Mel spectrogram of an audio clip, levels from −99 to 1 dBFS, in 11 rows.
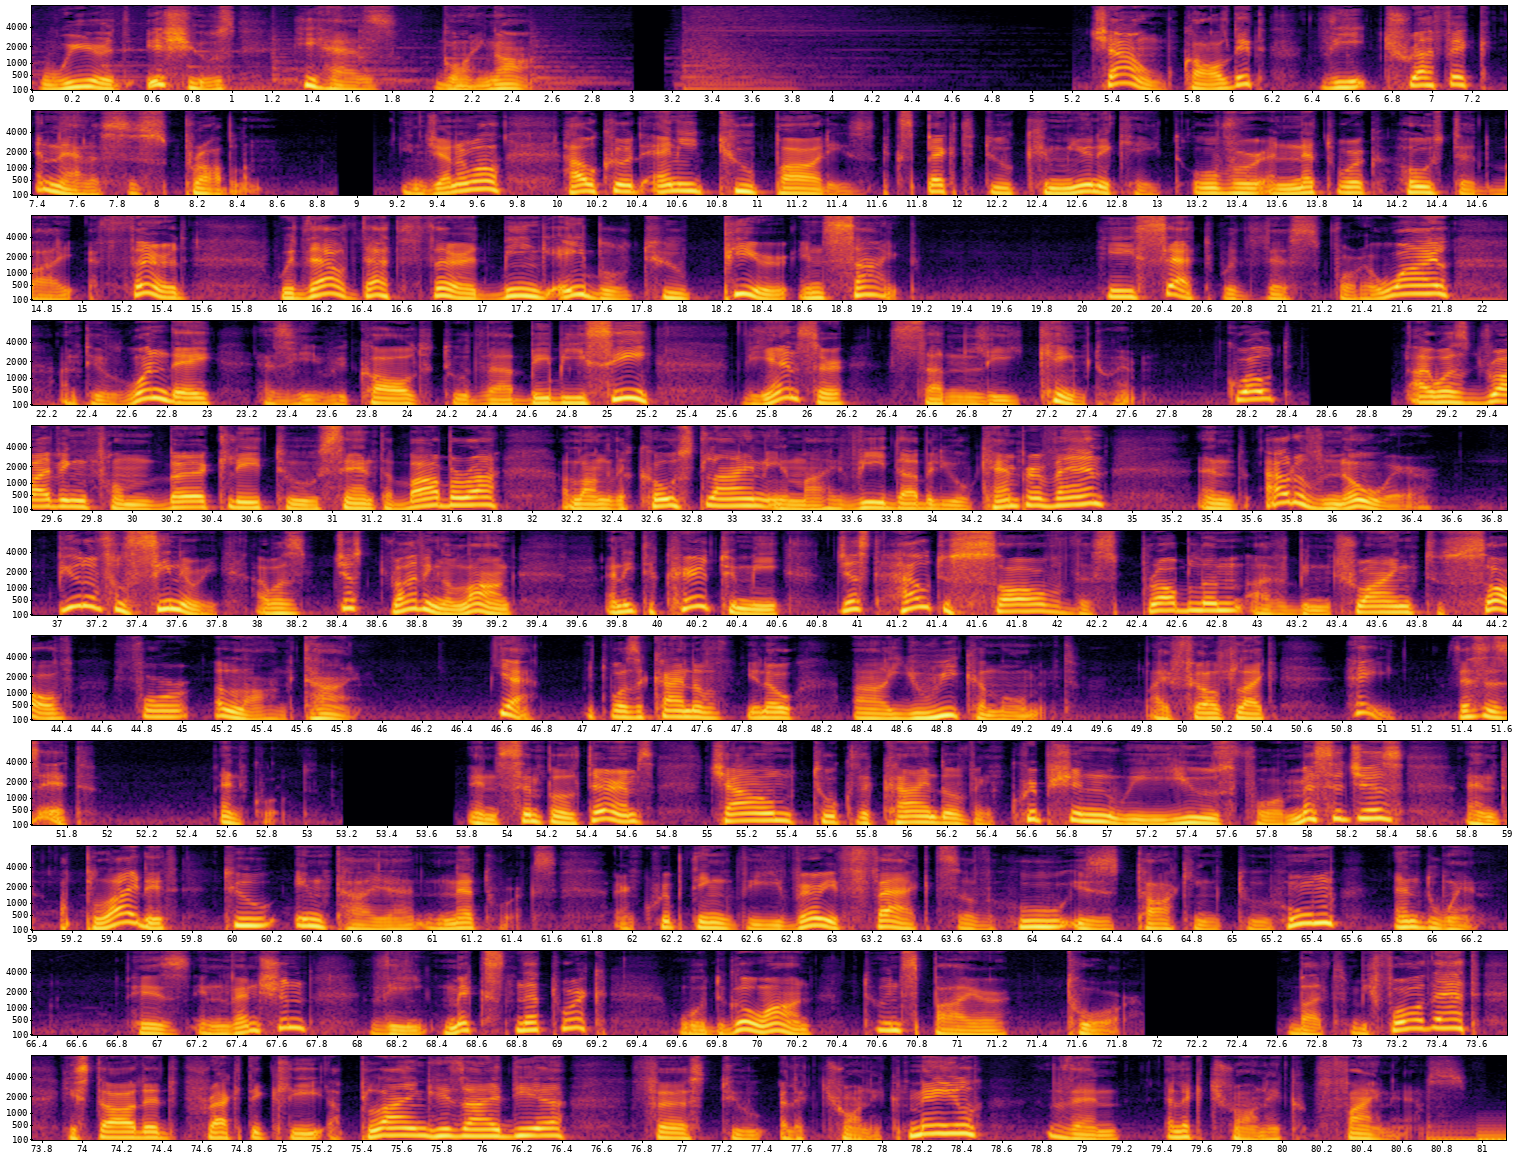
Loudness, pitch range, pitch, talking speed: -14 LUFS, 115-180 Hz, 140 Hz, 140 wpm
